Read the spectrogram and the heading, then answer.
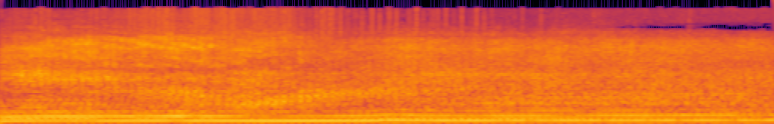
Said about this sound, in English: What, what just happened is something I've mentioned before, it's, and it was a good example of it, where there was a truck driving in my direction. Like I'm on the sidewalk and there was a truck driving in my direction.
